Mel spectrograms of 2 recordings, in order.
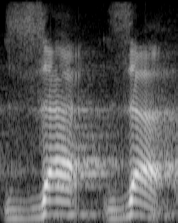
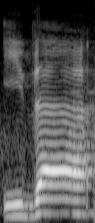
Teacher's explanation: Huruf zai bila kita sebut, lidah kita tak sampai ke gigi. Tapi huruf zal memang kena pada gigi kacip sebelah atas.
